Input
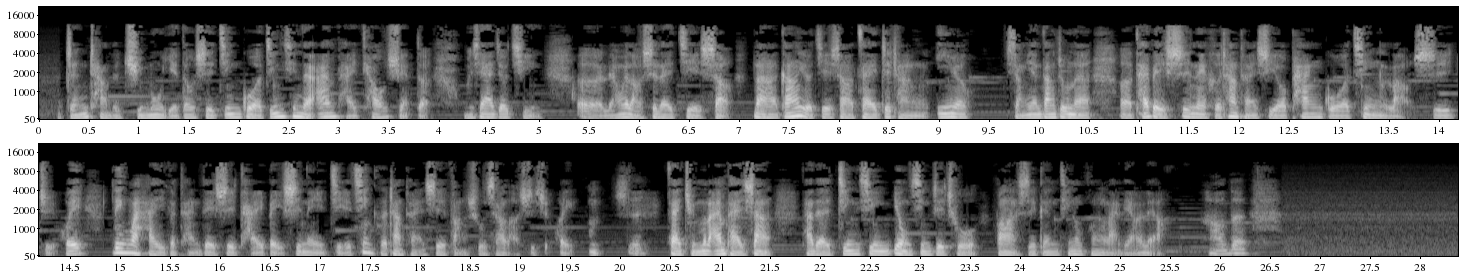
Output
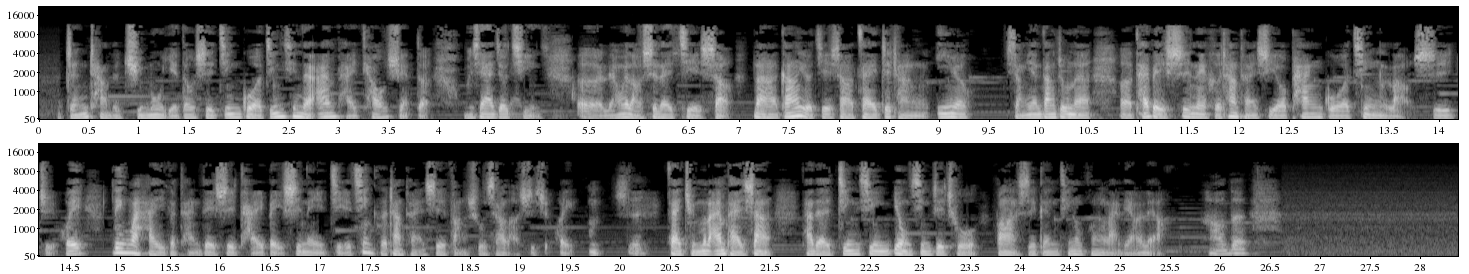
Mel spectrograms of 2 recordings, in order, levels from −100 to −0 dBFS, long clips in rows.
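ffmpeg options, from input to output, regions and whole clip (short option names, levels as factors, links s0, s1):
-filter_complex "[0:a]asettb=1/sr,asplit=3[s0][s1][s2];[s0]atrim=end=3.964[s3];[s1]atrim=start=3.96:end=6.49,asetpts=PTS-STARTPTS,afade=t=in:d=0.004:c=qsin,afade=t=out:st=2.526:d=0.004:c=qsin,highshelf=f=6200:g=9.5,aecho=1:1:286:0.0631,atrim=end_sample=111573[s4];[s2]atrim=start=6.486[s5];[s3][s4]acrossfade=d=0.004:c1=hsin:c2=qsin[s6];[s6][s5]acrossfade=d=0.004:c1=qsin:c2=hsin"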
